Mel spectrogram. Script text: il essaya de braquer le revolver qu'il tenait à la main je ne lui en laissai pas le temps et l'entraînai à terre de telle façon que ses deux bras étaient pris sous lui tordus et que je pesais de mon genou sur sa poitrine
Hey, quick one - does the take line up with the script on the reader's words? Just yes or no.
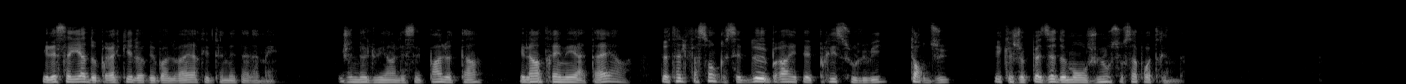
yes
